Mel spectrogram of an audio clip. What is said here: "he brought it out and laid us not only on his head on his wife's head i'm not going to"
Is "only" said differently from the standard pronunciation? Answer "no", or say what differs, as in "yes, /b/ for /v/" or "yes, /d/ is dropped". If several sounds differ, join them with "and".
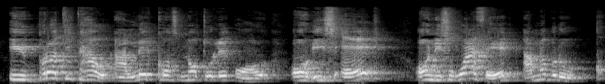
yes, /n/ is dropped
